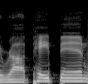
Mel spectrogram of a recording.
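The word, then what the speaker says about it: Rob Papen: up Chris foreign Rob Poppin plugins and I believe that is the right way to say his name Rob Poppin people say Rob papin Rob Poppin or have no idea how to say it I think robot Drop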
